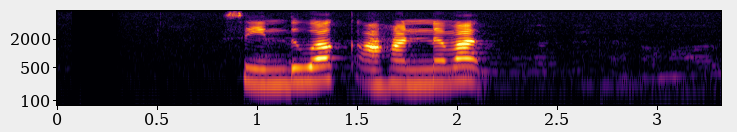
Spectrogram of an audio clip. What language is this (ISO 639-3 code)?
sin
